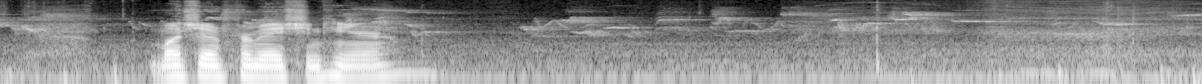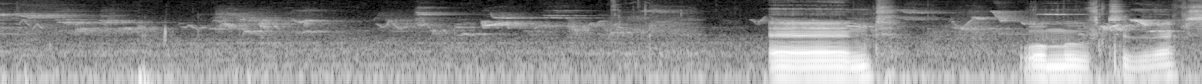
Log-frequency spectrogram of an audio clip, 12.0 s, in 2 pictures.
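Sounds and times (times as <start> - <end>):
birds chirping: 0.0 - 12.0
low steady hum: 0.0 - 12.0.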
